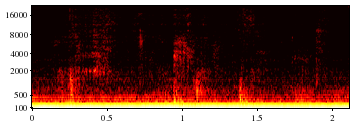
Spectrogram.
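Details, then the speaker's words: Dishwasher droning with a loud deep steady hum and faint throb, nothing sharp or rattling; noticed after the gas man relit the pilot, the weird noise was just the dishwasher, cause unclear. "It's the freaking dishwasher. It's just the dishwasher making a weird sound."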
